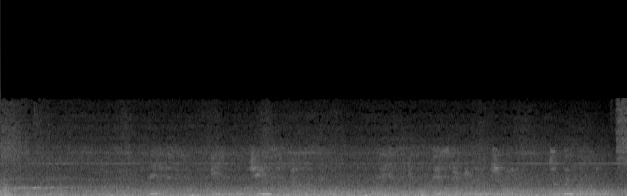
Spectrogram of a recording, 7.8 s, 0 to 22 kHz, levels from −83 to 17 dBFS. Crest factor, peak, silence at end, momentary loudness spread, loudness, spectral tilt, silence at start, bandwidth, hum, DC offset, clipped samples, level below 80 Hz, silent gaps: 16 dB; -12 dBFS; 0 s; 5 LU; -29 LUFS; -6 dB/octave; 0 s; 11.5 kHz; none; under 0.1%; under 0.1%; -40 dBFS; none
